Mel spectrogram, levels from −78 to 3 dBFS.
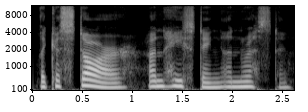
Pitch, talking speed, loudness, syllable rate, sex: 195 Hz, 115 wpm, -18 LUFS, 3.8 syllables/s, female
